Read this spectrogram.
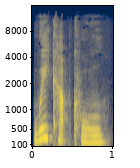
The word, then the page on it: wake-up call: British English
